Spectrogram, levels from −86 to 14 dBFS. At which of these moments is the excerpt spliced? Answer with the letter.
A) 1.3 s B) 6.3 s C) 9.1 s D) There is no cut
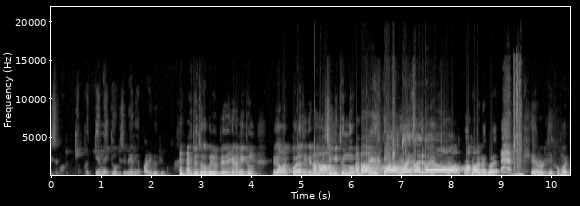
C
